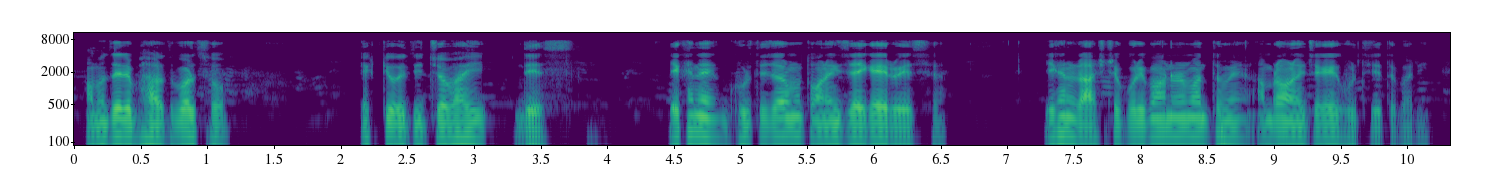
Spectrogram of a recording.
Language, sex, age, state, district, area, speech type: Bengali, male, 30-45, West Bengal, Paschim Medinipur, rural, spontaneous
